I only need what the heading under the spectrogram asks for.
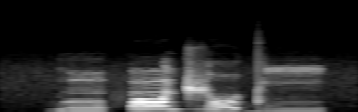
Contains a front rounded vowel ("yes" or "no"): no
